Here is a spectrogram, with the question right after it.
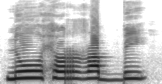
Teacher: کلمت ربی، را حروف الادغام بغیر غنہ میں سے ہے، تو ہم یہ تنوین کو را میں ملا کے بغیر غنہ سے لیکن تشدید کے ساتھ یہ حکم کو ادا کریں گے · کلمت نوح کے آخری میں حرف الحا ہے، ہا کو ہم حلق کے درمیان والے حصے سے پڑھیں گے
